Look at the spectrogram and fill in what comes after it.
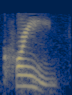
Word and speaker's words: Qream: Pharrell Williams has created a silky drink along with the makers of Ciroc called Cream. It's spelled Q-R-E-A-M, cream.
